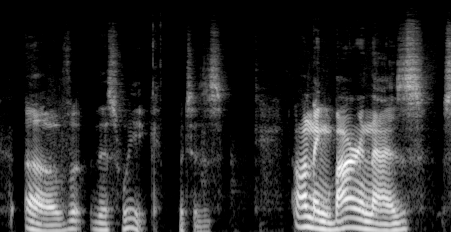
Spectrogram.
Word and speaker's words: Honningbarna: I've been listening to Soft Spot by Honningbarna. I think that's how it's said anyway. Honningbarna. Honningbarna.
